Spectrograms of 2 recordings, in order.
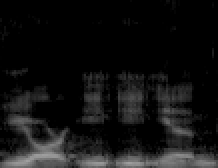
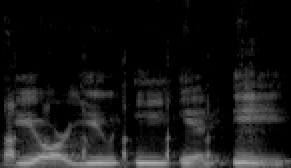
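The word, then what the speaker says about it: Gruene: That's not G-R-E-E-N, but that's G-R-U-E-N-E. Not Gruen, but Green, Texas, is the way it's pronounced down there.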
